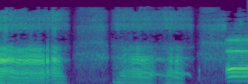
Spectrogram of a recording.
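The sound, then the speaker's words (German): A voice imitates the raspy, coughing men heard on the mother's telephone: three strained, gravelly vocal bursts, each under a second, with brief pauses between, loud and throaty with a groaning tone. “Und da sind dann immer Männer dran, die haben Husten und so. Ganz kratzig.”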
